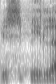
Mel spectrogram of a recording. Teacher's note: lafadz Allah nya dibaca tipis tarqiq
